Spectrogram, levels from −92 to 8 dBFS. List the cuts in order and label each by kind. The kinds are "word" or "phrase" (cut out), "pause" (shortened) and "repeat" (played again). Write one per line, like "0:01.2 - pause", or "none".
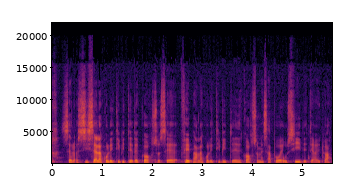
0:04.6 - word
